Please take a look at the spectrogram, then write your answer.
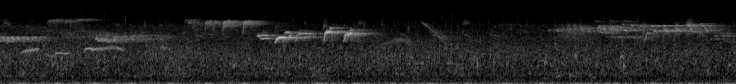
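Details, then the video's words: Dipper (Cinclus cinclus) diving for food in a river, giving sharp, high, thin notes and brief whistled phrases, loosest in the middle, over the steady rush of the stream. "The Dipping Dipper"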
